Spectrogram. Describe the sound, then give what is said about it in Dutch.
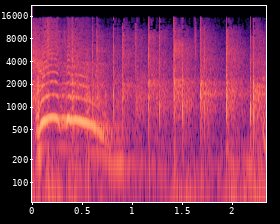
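Audience applause for the women of Tessel Gezinnen at a thank-you gathering: a loud burst of scattered clapping that opens with a single raised voice, then continues as a rough, uneven patter to the end. “De dames van Tessel Gezinnen, mag ik een groot applaus voor ze.”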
